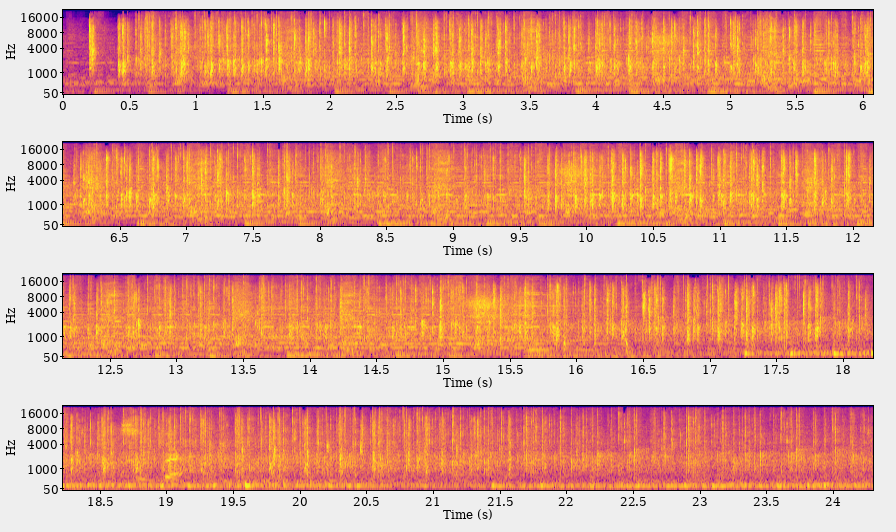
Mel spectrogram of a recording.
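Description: A studio audience applauds as a former national footballer and his son are invited onto the stage, a steady, dense clapping that runs throughout and shifts into a lower, fuller roar of crowd noise near the end.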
